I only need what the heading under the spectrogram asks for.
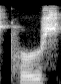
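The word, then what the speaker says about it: Peirce: with the pragmatist philosopher CS purse spelled like Pierce yeah yeah Sanders purse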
